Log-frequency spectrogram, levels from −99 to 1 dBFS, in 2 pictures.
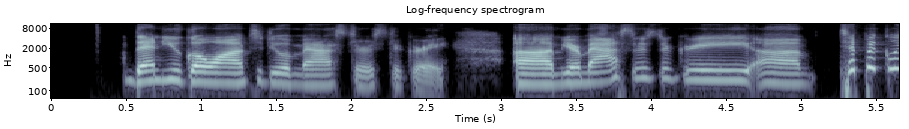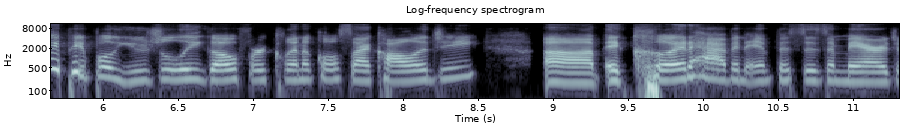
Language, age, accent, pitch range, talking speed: English, 30-49, American, 170-220 Hz, 155 wpm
